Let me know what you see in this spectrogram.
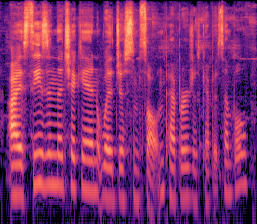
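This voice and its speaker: In a Southern US accent, a woman at a medium pitch talks at a fairly quick pace with ordinary pitch variation. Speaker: cooking vlogger. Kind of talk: casual cooking narration.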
